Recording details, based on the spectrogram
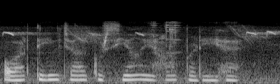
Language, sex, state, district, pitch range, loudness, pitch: Hindi, female, Punjab, Pathankot, 195-215 Hz, -19 LUFS, 205 Hz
